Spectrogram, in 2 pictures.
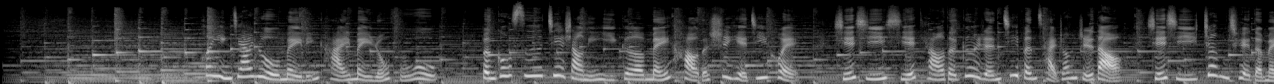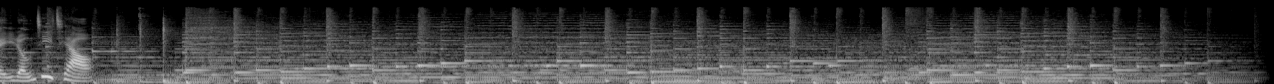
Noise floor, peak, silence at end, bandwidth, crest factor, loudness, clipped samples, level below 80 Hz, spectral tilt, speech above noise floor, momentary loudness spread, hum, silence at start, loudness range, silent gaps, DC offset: -42 dBFS; 0 dBFS; 0.2 s; 16 kHz; 20 dB; -20 LUFS; under 0.1%; -36 dBFS; -5 dB/octave; 24 dB; 11 LU; none; 0.15 s; 7 LU; none; under 0.1%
